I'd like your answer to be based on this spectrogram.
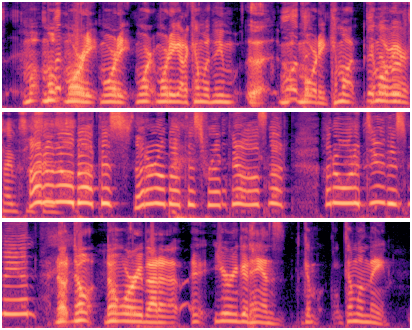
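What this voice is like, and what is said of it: Excellent Rick and Morty cartoon voices. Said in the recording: “doing an excellent impression ... I thought that was actually, you know, a voiceover we just piped in”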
